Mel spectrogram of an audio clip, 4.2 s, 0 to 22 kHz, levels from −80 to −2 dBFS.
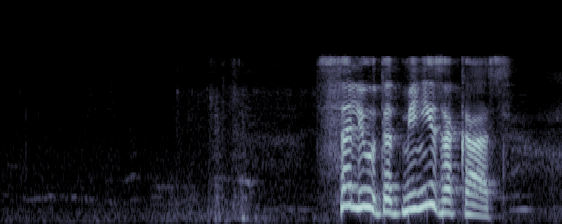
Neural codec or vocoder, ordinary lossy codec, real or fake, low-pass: none; none; real; none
